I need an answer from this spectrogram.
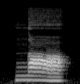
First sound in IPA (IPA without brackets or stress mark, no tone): n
